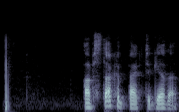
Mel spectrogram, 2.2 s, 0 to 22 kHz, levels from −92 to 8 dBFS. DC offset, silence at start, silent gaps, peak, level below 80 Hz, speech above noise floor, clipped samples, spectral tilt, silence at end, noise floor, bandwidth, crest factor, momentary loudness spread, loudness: under 0.1%; 0.05 s; none; -6 dBFS; -58 dBFS; 51 dB; under 0.1%; -7 dB/octave; 0.05 s; -75 dBFS; 7.4 kHz; 22 dB; 5 LU; -25 LUFS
